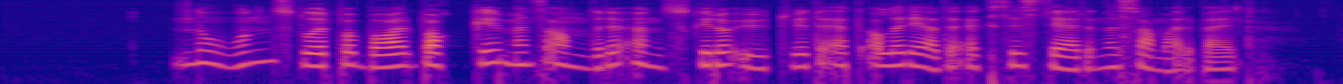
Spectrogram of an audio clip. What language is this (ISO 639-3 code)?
nor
